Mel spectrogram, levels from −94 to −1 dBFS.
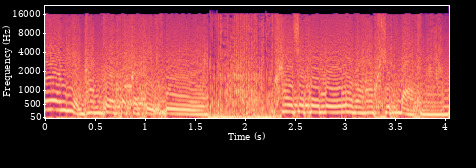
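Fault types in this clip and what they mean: Signed and unsigned mixed up, throughout: the speech comes with a harsh, very loud roar, quiet gaps as loud as speech, likely from 16-bit samples with signed and unsigned swapped, flipping the top bit so each zero crossing jumps across the range.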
